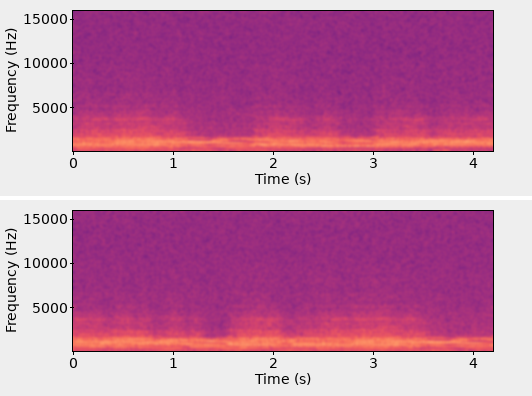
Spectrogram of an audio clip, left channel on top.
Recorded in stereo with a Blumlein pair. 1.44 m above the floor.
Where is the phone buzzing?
No phone buzzing in this recording.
